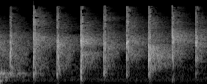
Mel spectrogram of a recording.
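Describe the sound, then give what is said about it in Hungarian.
Steady, rhythmic hand clapping: about nine sharp, evenly spaced claps at a brisk pace, fairly loud, with no talking. “tapsoljuk meg”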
